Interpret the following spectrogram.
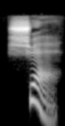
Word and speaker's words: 血: 血血血写写写. So, how do we pronounce this word?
